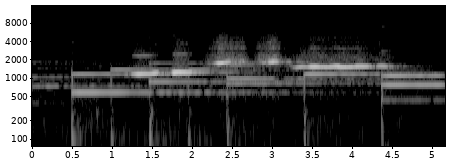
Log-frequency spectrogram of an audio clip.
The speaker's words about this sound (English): A doll whistled from the house.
